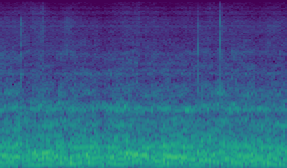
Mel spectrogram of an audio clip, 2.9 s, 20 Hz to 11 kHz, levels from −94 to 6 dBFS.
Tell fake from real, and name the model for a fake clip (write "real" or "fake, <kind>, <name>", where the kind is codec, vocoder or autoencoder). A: fake, codec, SNAC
